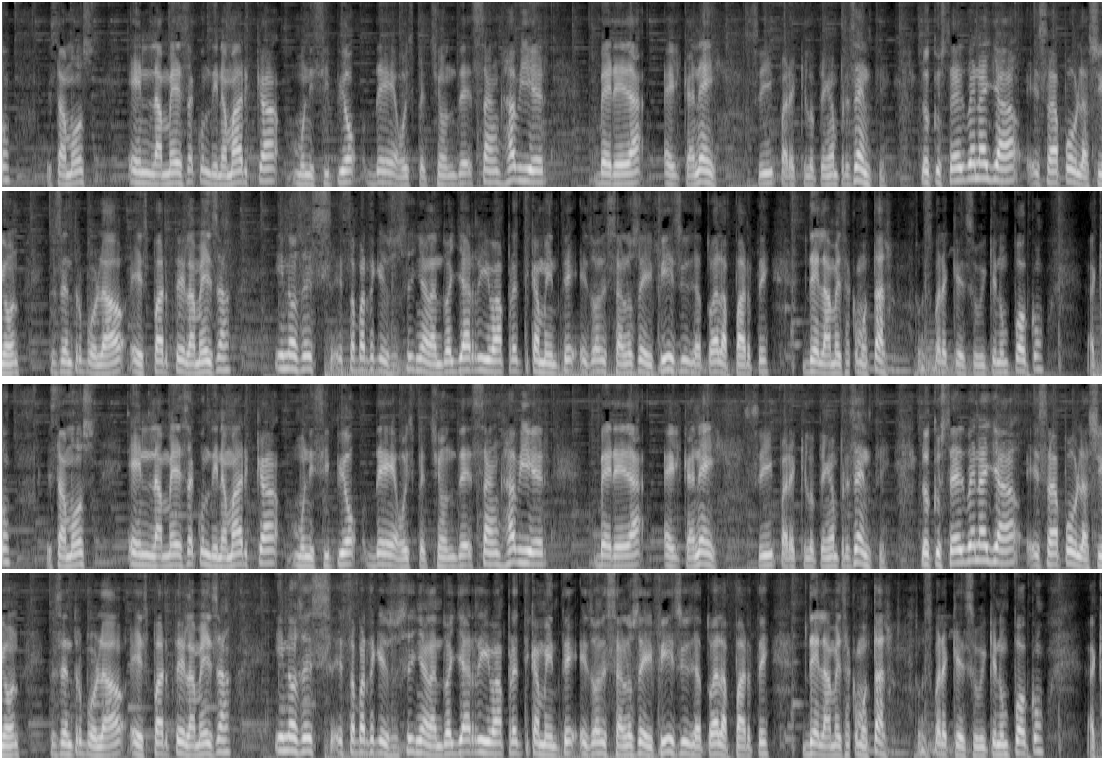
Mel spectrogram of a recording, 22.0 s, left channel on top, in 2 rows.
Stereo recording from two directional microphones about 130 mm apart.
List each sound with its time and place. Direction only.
0.0 s speech: 20° left (ahead or behind)
5.9 s speech: 45° left (ahead or behind)
7.7 s speech: 35° left (ahead or behind)
9.2 s speech: 25° left (ahead or behind)
13.7 s speech: 25° left (ahead or behind)
15.1 s speech: 15° left (ahead or behind)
